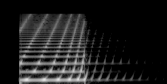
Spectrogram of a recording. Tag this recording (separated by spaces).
game effects soundeffects gameaudio indiegame audio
